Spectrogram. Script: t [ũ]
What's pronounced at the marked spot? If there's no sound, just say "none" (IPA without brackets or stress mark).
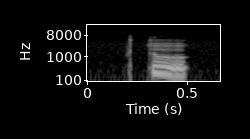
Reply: ũ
